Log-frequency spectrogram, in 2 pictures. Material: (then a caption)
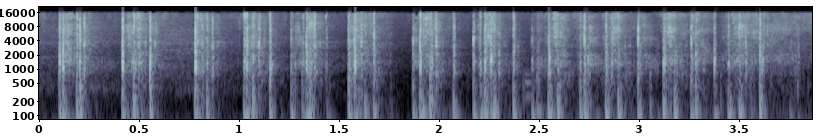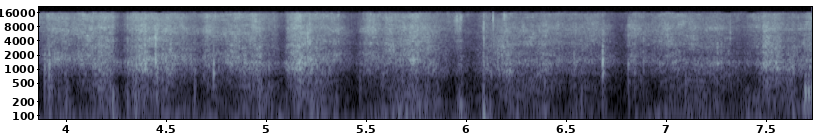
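Plastic. Fingertips and nails tap rapidly on the front cover of a hollow, handheld plastic DVD case with a Garfield cover. For about the first three and a half seconds, dense, quick, deep hollow knocks ring out. The tapping then fades into a softer, quieter patter and light scratching for the rest of the clip.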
